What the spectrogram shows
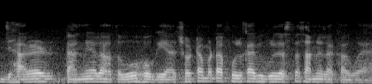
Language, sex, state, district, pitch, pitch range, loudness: Hindi, male, Bihar, Vaishali, 130 Hz, 115-130 Hz, -17 LUFS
